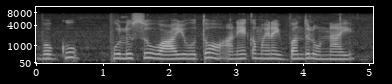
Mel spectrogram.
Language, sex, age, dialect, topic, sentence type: Telugu, female, 18-24, Utterandhra, agriculture, statement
